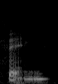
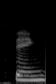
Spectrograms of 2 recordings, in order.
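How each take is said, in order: First: It starts with an f sound. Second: It starts with a th sound. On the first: "fing with an F" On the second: "the th sound, th that we pronounce with our tongue out"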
